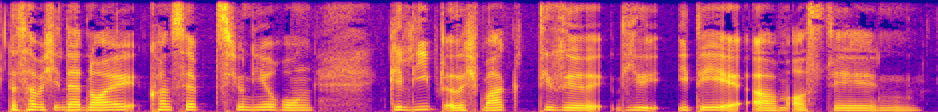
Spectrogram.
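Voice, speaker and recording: A woman's voice: fairly low pitch, level tone, measured pace, vocal fry, dark tone, no room sound, clean studio sound. A young woman from Hamburg chatting casually in a wry, teasing way. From Hamburg-Harburg, Germany. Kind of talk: casual chat.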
